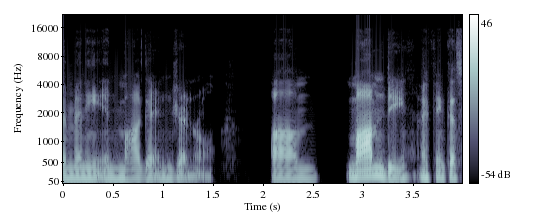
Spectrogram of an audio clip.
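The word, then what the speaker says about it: Mamdani: Momdi, I think that's how you pronounce his name, recently won the primary runoff thing they had Mhm.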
